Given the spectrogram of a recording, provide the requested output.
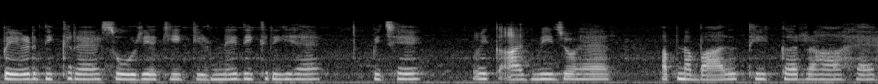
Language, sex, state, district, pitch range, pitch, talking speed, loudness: Hindi, female, Chhattisgarh, Raipur, 230-245 Hz, 240 Hz, 145 wpm, -19 LUFS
